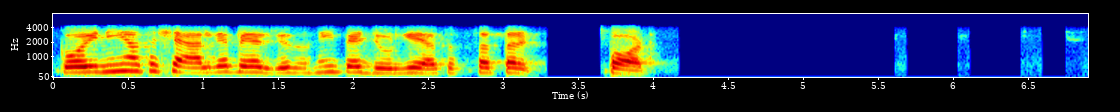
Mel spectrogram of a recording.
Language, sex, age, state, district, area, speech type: Dogri, female, 30-45, Jammu and Kashmir, Reasi, rural, conversation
